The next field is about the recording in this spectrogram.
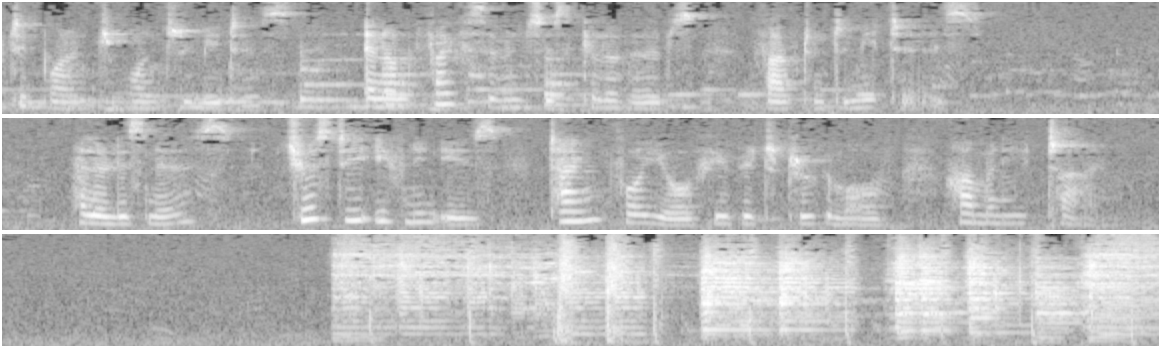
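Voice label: Radio Yangon 5986 kHz sign-on in English, Myanmar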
